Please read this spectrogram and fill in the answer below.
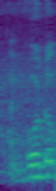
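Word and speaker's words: Godot: ही बैठे हुए हैं गोडो के इंतज़ार में, कुछ नाट्य समीक्षक तो गोडोट भी बोलते हैं, तो उनको बताना पड़ता है टी जो है साइलेंट है, गोडो है।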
